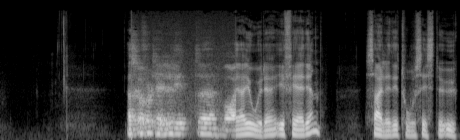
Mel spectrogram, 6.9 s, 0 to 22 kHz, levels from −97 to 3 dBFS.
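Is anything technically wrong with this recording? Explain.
Yes. From 1.96 to 3.53 s the speech turns abruptly roomy and hollow with thinner bass and higher room noise at near-unchanged level, likely a switch to a distant microphone. The sudden edges and added noise distinguish it from reverb or EQ.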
